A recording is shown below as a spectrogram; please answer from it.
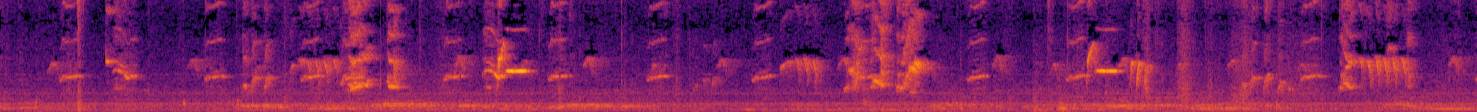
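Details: Captive canaries kept for breeding, with canary chicks: bursts of short high chirps and thin twittering notes scattered irregularly over about eleven seconds, with soft rustling and a faint steady low hum behind.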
